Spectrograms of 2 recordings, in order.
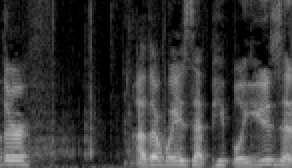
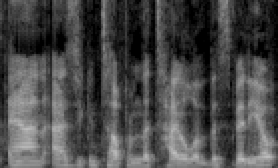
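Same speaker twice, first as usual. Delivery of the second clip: usual speaking voice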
